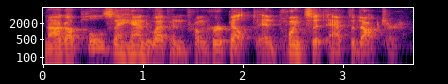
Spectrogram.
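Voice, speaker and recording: A man reading the stage directions of a fan radio play in an even, descriptive way. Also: lowish voice, normal speed, muffled recording. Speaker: narrator.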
